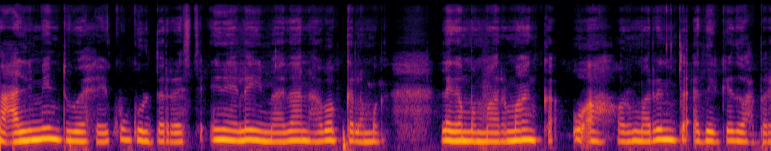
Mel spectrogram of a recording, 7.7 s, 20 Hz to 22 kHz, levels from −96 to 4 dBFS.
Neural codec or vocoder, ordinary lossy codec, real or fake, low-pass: vocoder, 44.1 kHz, 128 mel bands, Pupu-Vocoder; none; fake; 19.8 kHz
